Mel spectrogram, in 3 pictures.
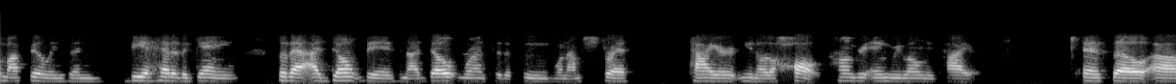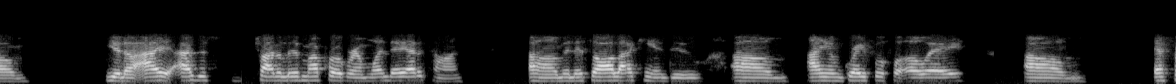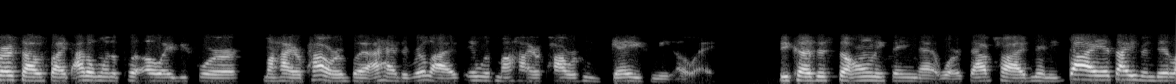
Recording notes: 100 Pounders Phone Meeting, 5/24/23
